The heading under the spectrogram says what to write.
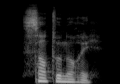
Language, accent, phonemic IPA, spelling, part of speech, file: French, France, /sɛ̃.t‿ɔ.nɔ.ʁe/, saint-honoré, noun, LL-Q150 (fra)-saint-honoré.wav
- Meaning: St. Honoré cake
